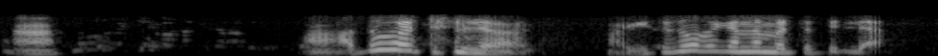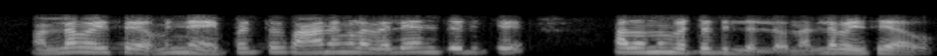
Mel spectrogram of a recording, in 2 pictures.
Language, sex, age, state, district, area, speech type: Malayalam, female, 60+, Kerala, Thiruvananthapuram, urban, conversation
